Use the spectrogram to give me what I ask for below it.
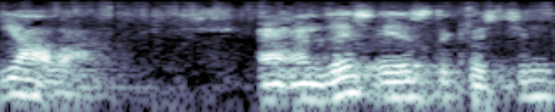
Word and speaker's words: Yahweh: able to pronounce it, so they omitted all of the vowels in the word. And they spell it only with its consonants. So Lord knows how this word is to be pronounced. But more agreed upon pronunciation amongst scholars so they can talk about it is Yahweh.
